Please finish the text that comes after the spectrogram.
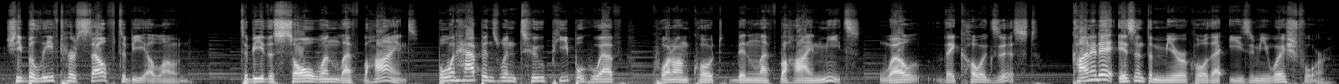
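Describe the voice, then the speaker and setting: A man narrating a scripted video essay in a reflective, measured way with deliberate pauses. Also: on the low side, a bit bright. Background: background music.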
